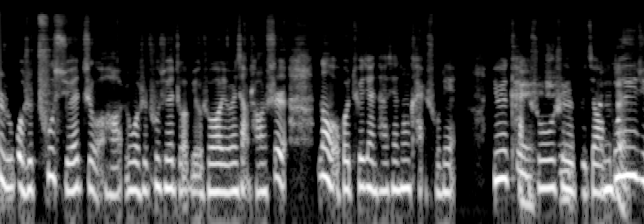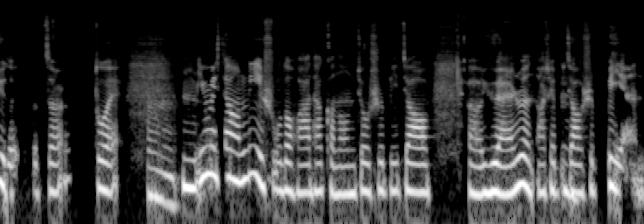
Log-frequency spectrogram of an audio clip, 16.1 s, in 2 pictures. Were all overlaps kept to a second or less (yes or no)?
no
